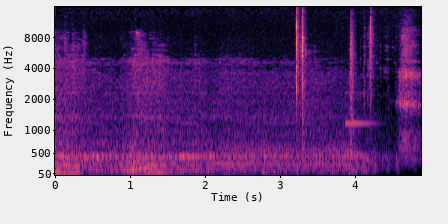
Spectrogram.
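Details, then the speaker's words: Salvage auction car with undercarriage damage, earlier sounding like no compression, now restarted: engine picks up and settles back smoothly with even note, no knock, miss or rattle; runs well. "so it's hard to say for sure she runs well now that she's running"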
